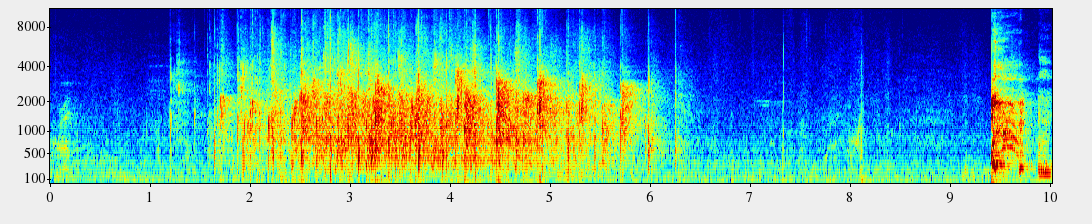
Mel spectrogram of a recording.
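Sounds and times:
person coughing: 9.4 - 10.0.

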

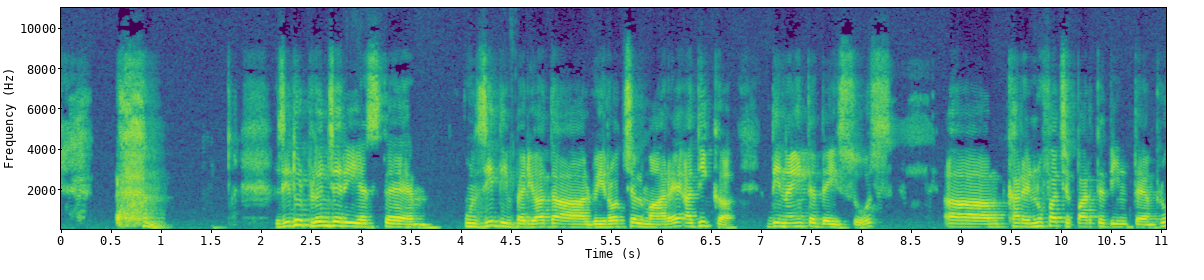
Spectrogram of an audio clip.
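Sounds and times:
man coughing: 0.0 - 1.1.

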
